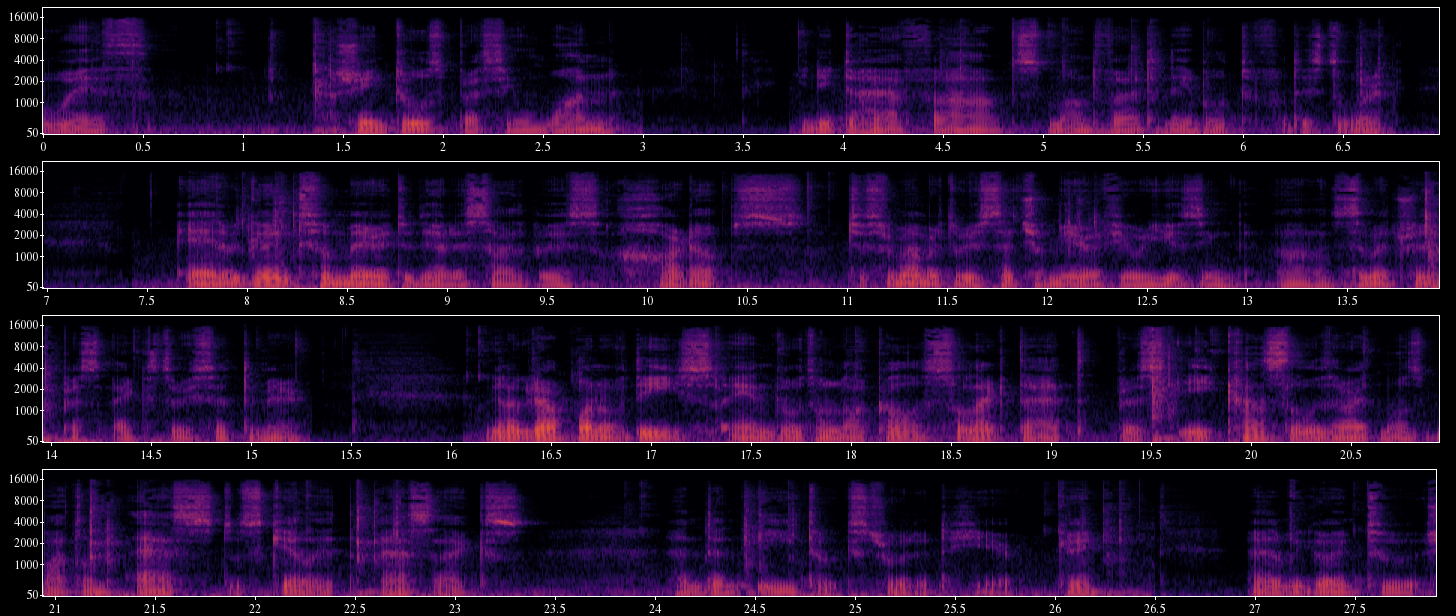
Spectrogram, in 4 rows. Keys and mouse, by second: 1.2 1, 2.0 /, 3.0 KP_5, 4.3 Tab, 5.3 Tab, 6.5 Tab, 7.9 alt+x, 9.5 click, 9.9-11.5 drag, 11.5-11.8 middle drag, 11.8-14.6 alt+drag, 11.9 alt+x, 15.0-16.0 shift+middle drag, 16.0 click, 16.4-17.1 middle drag, 16.7 /, 17.1 Tab, 17.8 click, 17.9 middle click, 19.3 e, 20.9 s, 22.3 s, 22.6-24.2 drag, 24.2 e, 26.1 Tab, 26.5 /.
